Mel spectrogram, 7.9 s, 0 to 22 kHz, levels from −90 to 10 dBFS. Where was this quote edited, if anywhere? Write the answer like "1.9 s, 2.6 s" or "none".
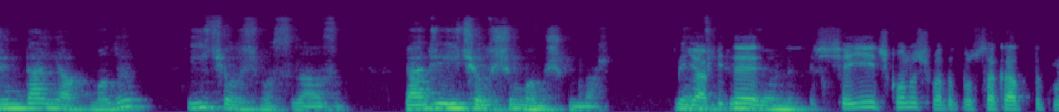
1.3 s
